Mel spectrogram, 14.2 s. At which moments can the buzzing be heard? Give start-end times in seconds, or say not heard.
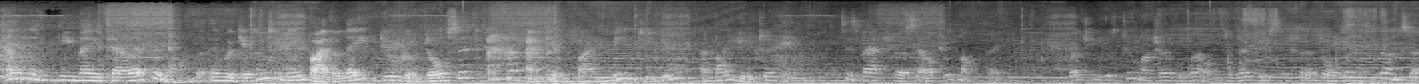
2.6-14.1.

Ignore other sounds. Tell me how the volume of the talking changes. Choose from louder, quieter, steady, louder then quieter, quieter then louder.
quieter.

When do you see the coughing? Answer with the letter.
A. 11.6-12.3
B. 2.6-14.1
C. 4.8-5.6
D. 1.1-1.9
C.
